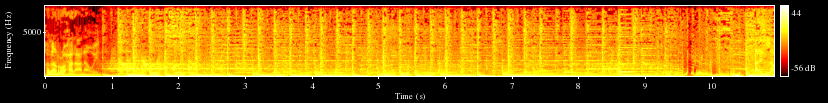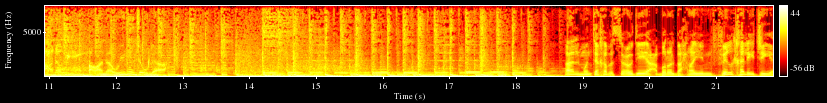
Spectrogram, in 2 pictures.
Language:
Arabic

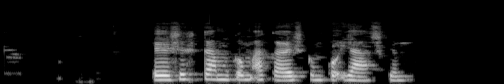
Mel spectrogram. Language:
Seri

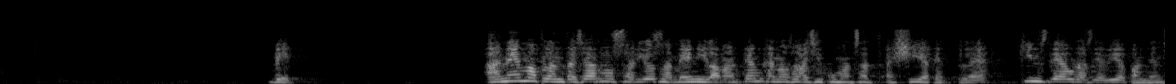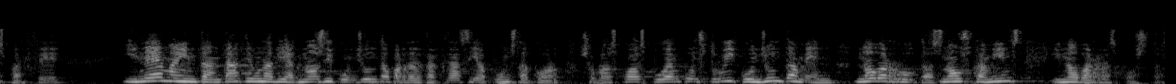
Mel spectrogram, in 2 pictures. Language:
Catalan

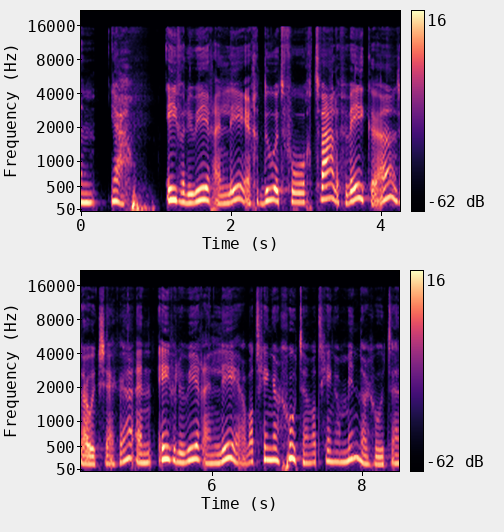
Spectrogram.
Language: Dutch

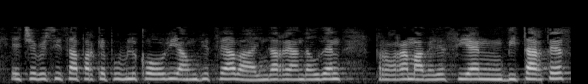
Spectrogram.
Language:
Basque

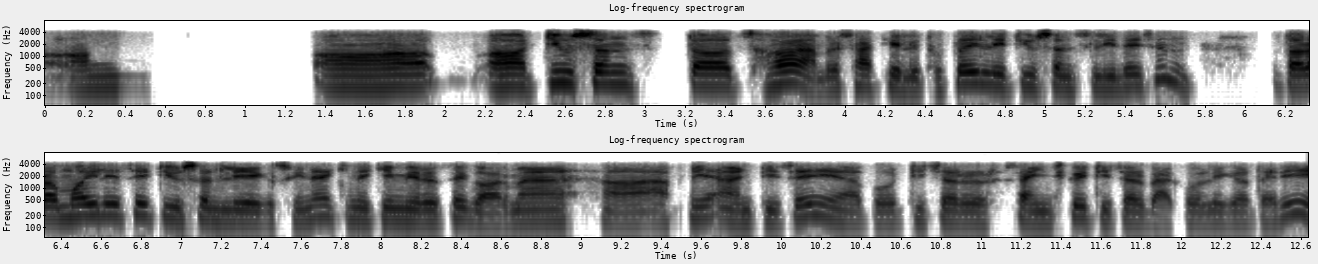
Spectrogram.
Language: Nepali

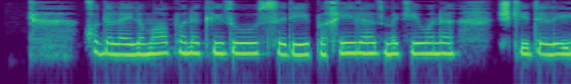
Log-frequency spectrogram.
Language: Pashto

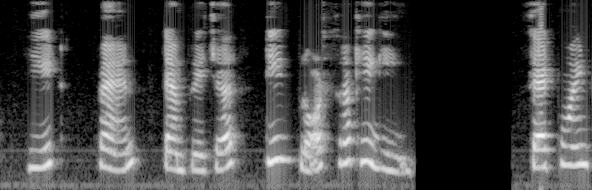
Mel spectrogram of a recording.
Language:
Hindi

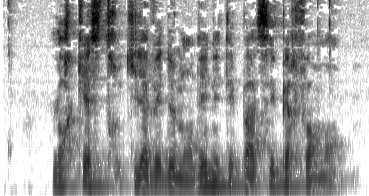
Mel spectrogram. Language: French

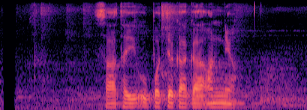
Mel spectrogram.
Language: Nepali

